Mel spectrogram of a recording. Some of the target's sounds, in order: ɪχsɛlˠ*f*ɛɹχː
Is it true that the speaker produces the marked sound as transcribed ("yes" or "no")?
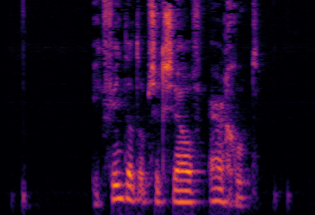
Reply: yes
